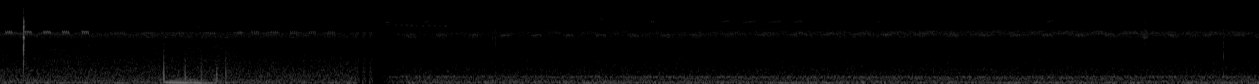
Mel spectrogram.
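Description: Faint, steady high-pitched insect trilling, pulsing at first and then continuous, with a sharp click and a low knock from the handheld camera being handled near the start.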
